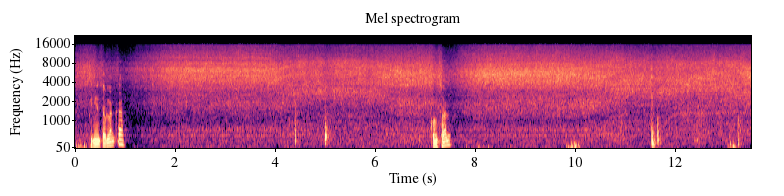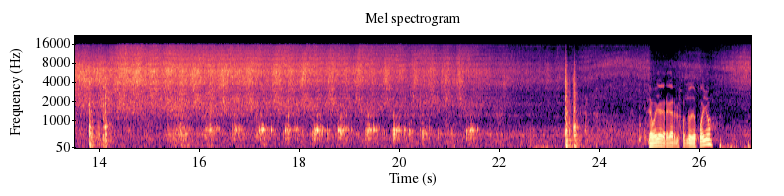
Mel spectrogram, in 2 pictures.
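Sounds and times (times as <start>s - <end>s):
carrots sizzling in butter: 0.0s - 27.0s
knocks: 11.5s - 11.8s, 23.3s - 23.7s.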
